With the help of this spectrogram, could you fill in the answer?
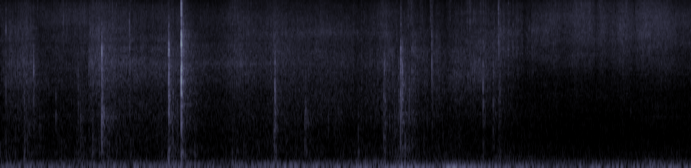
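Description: Hands rub thin newsprint sheets on a wooden table and fold a page over with the fingertips. A soft, bright rustling crinkle runs throughout, broken by a few sharper paper crackles, with a low hum underneath.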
